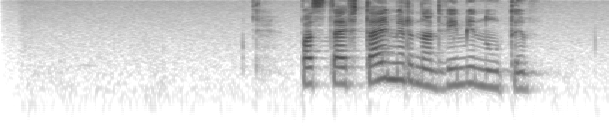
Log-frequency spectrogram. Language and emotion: Russian, neutral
